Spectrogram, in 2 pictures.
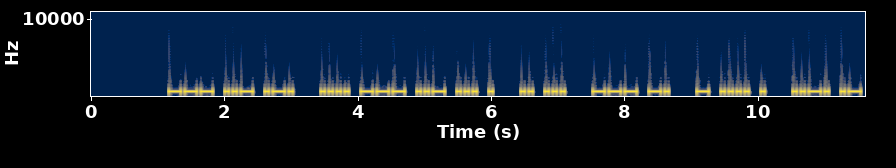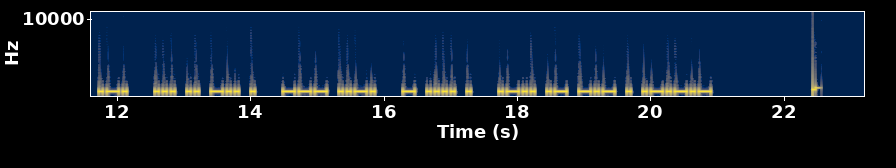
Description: Morse code, heard as a keyed tone, about 20 wpm, 700 Hz. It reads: OUR HOUSE IS ON THE FAR SIDE OF THE LAKE.
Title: Sentences with 5-Word Phrases - 20wpm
